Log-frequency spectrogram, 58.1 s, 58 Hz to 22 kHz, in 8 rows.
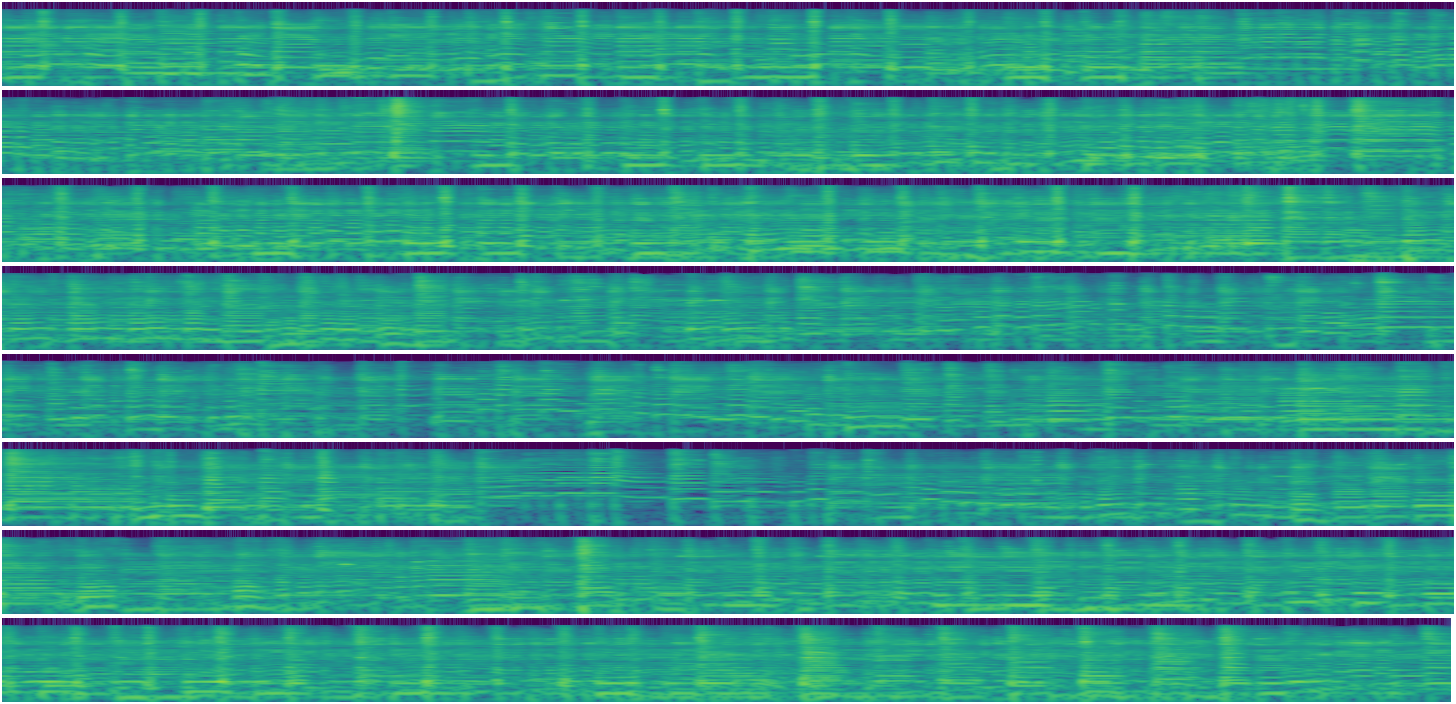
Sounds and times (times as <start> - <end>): Music: 0.0 - 58.0.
